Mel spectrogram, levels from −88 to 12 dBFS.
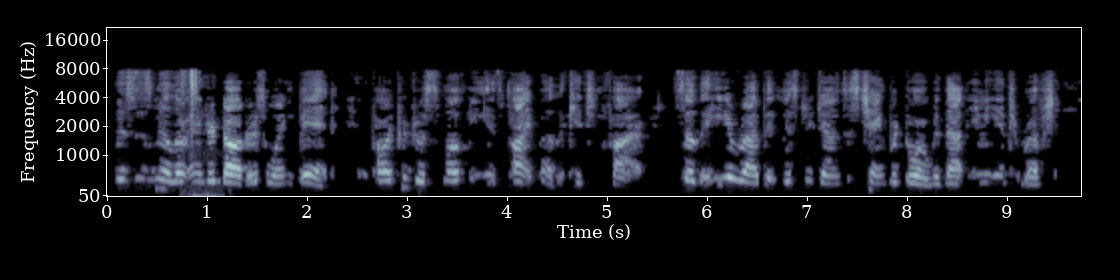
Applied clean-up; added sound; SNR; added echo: classical method spectral subtraction.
